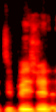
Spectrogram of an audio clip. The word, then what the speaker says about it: division: Okay, so we have treasure, division, and azure. So the word DIVISION is not pronounced as division.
